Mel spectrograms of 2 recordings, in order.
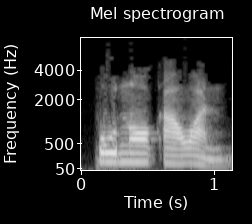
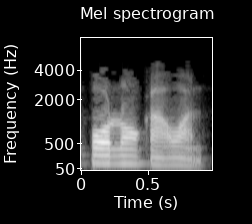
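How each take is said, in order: First: The first vowel sounds like 'u'. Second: The first vowel sounds like 'o'. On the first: This form has no meaning in the dictionary. The speaker calls it wrong. "Sebenarnya itu kurang benar" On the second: This form means clear-minded companions. The speaker calls it right. "Yang benar adalah Ponokawan"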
